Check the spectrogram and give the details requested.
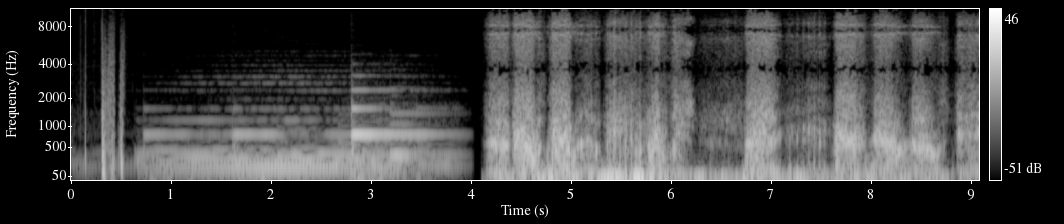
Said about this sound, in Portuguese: De repente, as luzes piscam e ela vê três cachorros famintos. Eles se aproximam lentamente e Chapeuzinha fica escorada num muro. Os cachorros começam a latir e rosnar.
